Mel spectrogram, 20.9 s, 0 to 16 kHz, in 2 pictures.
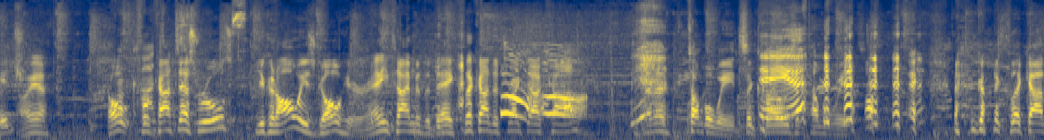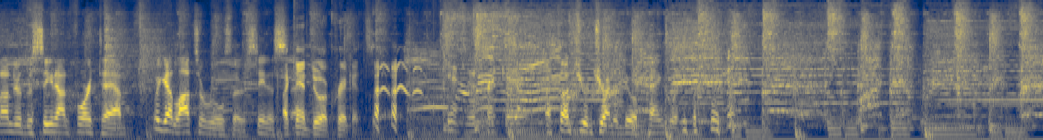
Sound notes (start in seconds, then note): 17.2 laughter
